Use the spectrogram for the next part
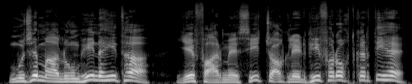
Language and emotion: Urdu, surprised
